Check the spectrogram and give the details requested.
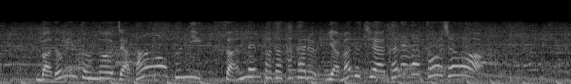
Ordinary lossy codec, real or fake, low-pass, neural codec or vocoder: none; real; none; none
